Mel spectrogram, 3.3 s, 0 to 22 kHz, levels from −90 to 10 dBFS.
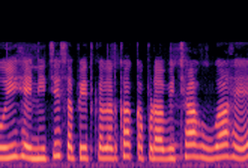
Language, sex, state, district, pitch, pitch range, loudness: Hindi, female, Punjab, Pathankot, 255 Hz, 240-280 Hz, -15 LUFS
